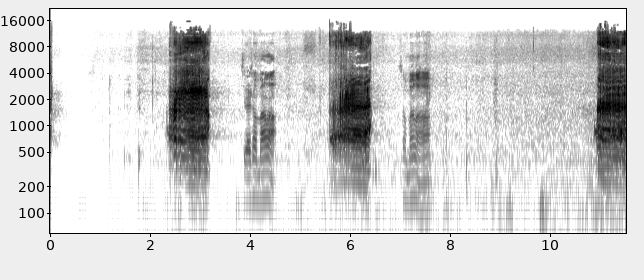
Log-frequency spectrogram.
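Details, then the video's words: A sea lion calling out in loud, harsh, broad blasts, three long raucous bursts alternating with shorter ribbed, pulsing calls, the voice sounding like yelling; a person speaks quietly between the calls. "Is this sea lion yelling at us"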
